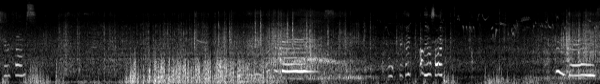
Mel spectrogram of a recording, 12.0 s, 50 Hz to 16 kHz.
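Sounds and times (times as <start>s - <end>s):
model train rumbling on track: 0.0s - 12.0s
rail clicks: 0.0s - 12.0s.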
